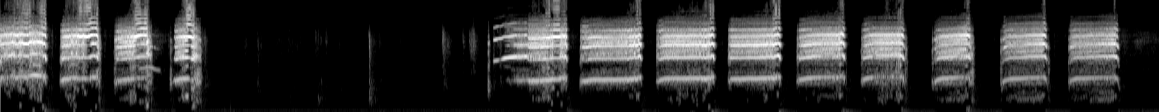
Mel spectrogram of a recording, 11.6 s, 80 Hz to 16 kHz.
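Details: Peregrine falcons, Reda, 29 June 2024: four short harsh calls, about two seconds of quiet, then a rhythmic series of nine rasping calls spaced a little under a second apart.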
